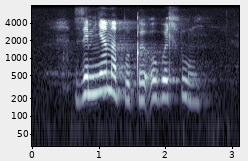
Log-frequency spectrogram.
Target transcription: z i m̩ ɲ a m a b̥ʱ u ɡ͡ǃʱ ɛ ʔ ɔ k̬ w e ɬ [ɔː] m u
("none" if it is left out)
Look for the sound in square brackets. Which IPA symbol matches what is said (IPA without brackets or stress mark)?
uː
